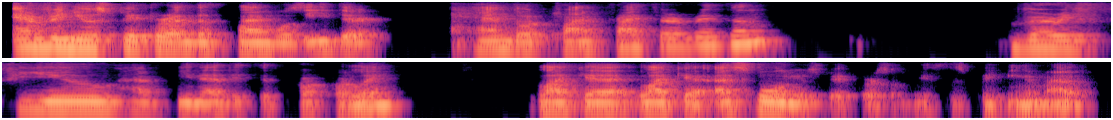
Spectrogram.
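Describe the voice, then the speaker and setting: A middle-pitched man in his forties with a Hungarian accent and a gravelly, fry-edged voice, speaking in a measured, deliberate way. He is a guest on a podcast interview. The audio is dull and lo-fi in a roomy space. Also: lively intonation. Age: 40s. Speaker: guest executive.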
